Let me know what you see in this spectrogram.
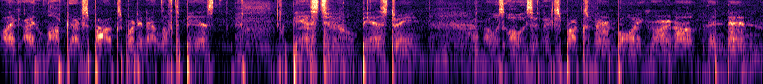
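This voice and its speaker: Whispering at a fairly quick pace, the speaker leaves long, frequent pauses over noticeable background noise. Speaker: ASMR creator. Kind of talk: ASMR gaming ramble. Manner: soft-spoken.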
